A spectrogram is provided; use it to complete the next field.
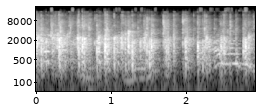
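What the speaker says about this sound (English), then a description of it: "So give myself some applause." Clapping at a Toastmasters meeting, a smaller group applauding with distinct individual hand claps close by, uneven and a bit sparse over a few seconds, with faint voices mixed in.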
